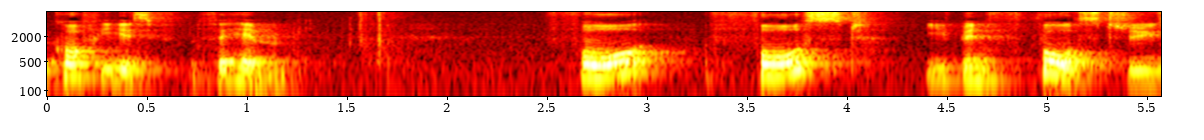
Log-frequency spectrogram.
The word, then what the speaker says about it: vorst: If you're not careful, you'll sing sausage, which is vorst. So make sure you really do a and it's for forced, because otherwise you're singing for sausages, for freedom and for the law, which whilst it's very worthy is not quite the message you wish to convey.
